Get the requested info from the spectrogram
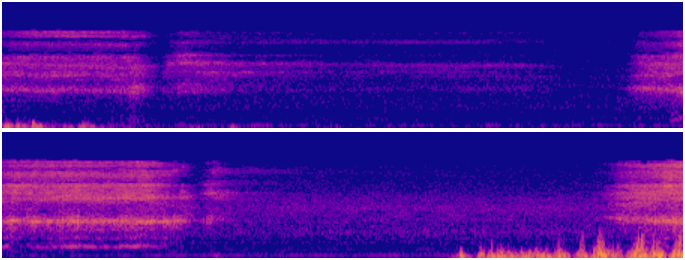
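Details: Soft, noisy breathing with a low rasping snore building near the end during sleep, recorded with the SnoreLab app; snoring.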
